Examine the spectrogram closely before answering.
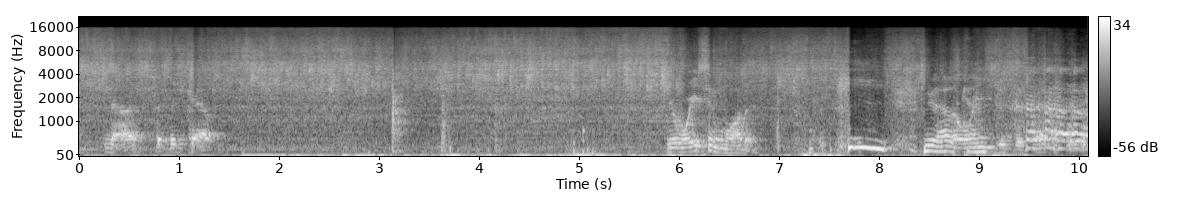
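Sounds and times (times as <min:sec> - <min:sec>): water running: 0:00.0 - 0:10.0.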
